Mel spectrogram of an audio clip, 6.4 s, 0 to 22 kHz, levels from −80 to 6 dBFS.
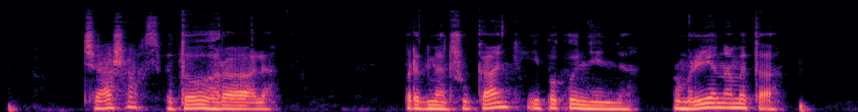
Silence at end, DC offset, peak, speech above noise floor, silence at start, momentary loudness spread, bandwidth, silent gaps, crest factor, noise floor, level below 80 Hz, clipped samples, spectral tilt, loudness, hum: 0.4 s; under 0.1%; -2 dBFS; 48 dB; 0.05 s; 12 LU; 10 kHz; none; 14 dB; -62 dBFS; -46 dBFS; under 0.1%; -7.5 dB/octave; -16 LUFS; none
